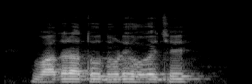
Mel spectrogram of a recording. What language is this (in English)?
Goaria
